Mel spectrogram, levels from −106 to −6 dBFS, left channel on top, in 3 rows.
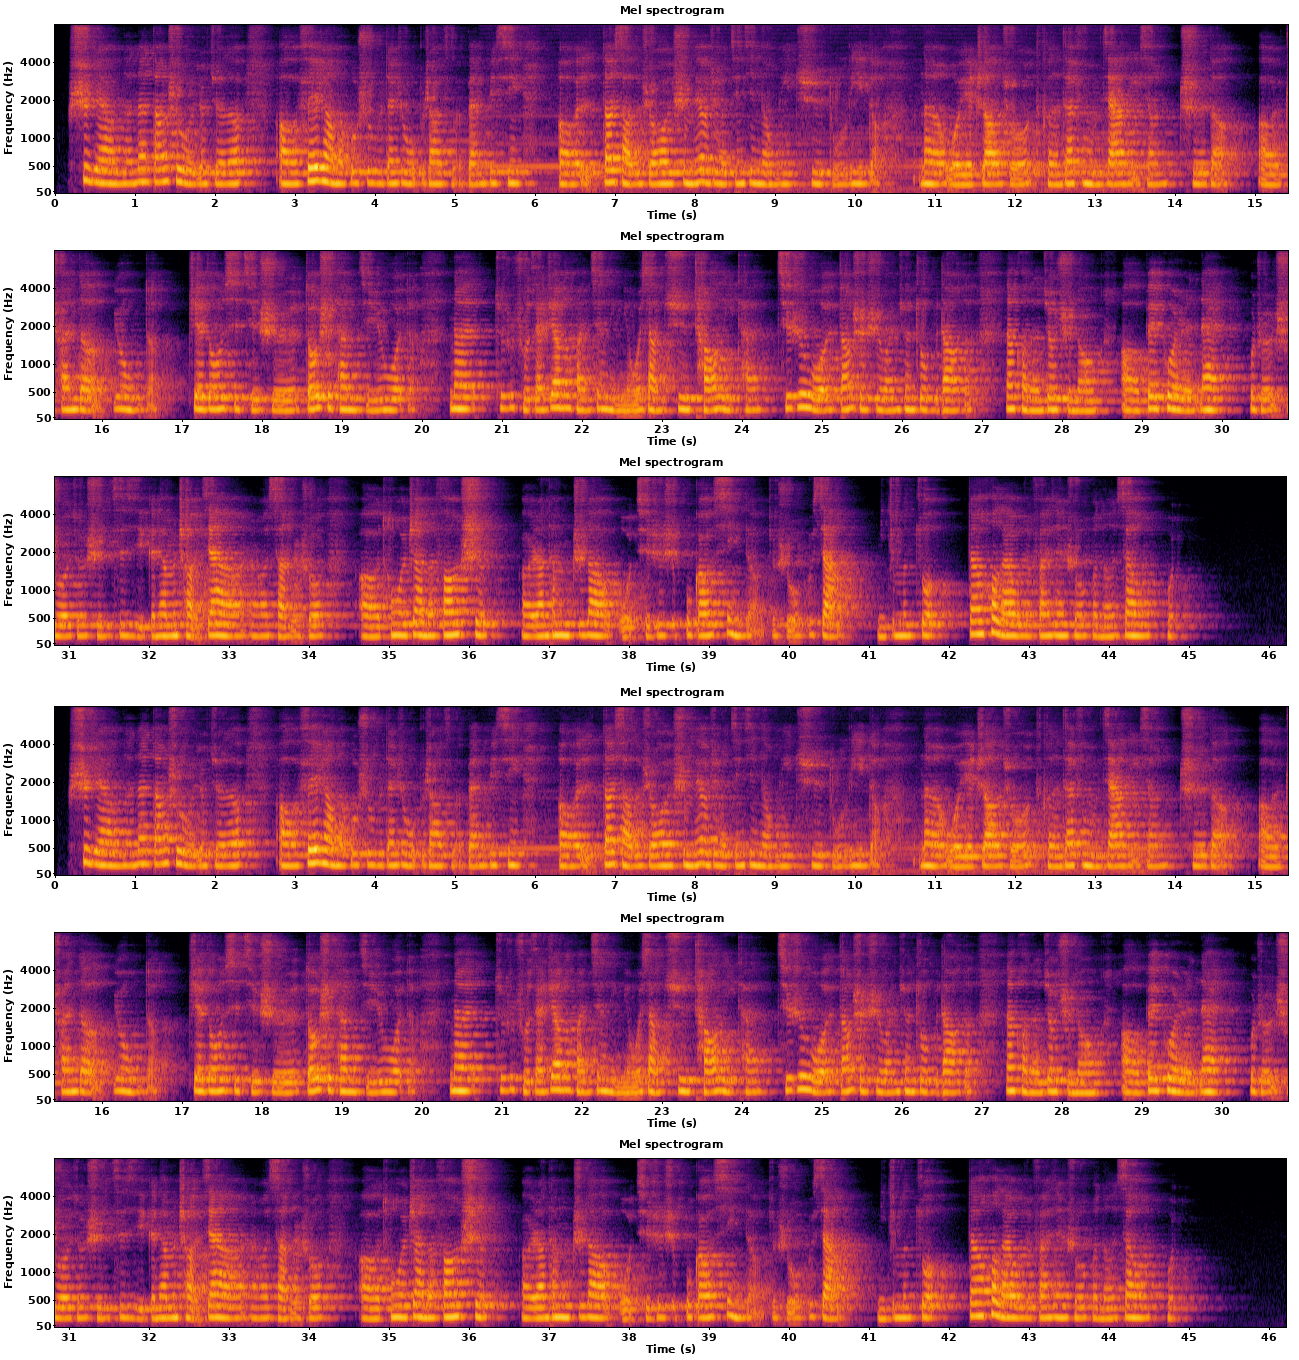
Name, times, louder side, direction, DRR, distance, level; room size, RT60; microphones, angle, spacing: voice 1, 0.2-6.0 6.3-14.6 15.0-16.7 17.1-28.4 28.7-30.0 30.3-36.2 36.7-40.7 41.1-41.8 42.2-44.8, left 1 dB, 10° left, 1 dB, 2.8 m, -26 dB
sound 1, 5.3-13.7, left 1 dB, 85° left, 6.9 m, -46 dB
30.0 x 17.5 x 8.7 m, 1.0 s
head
